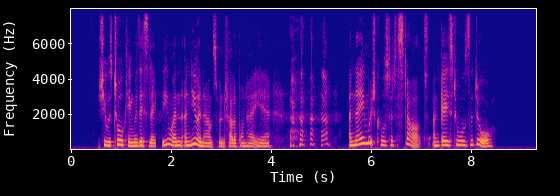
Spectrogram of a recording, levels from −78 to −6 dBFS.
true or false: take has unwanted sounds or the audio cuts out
true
